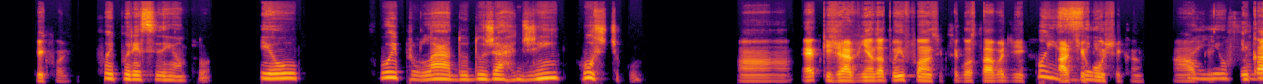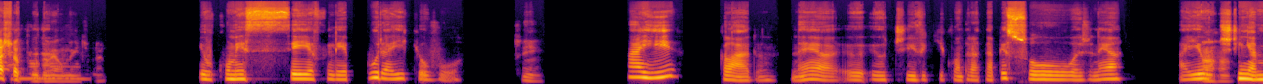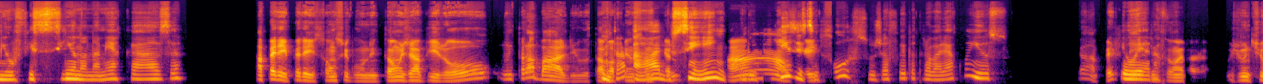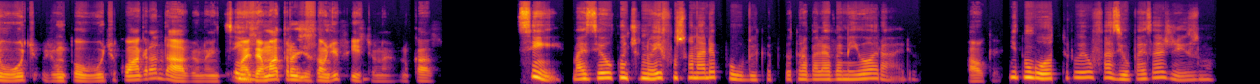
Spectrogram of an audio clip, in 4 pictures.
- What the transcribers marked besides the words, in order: other background noise
- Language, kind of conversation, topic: Portuguese, podcast, Você pode me contar uma história que define o seu modo de criar?
- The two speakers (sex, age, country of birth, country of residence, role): female, 65-69, Brazil, Portugal, guest; male, 40-44, United States, United States, host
